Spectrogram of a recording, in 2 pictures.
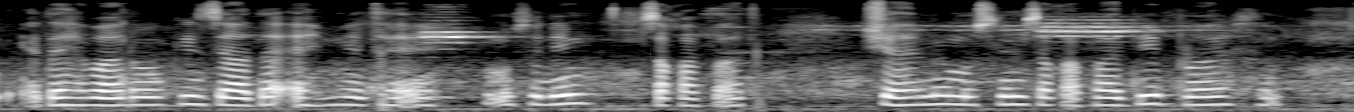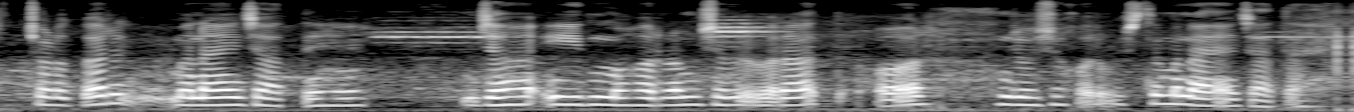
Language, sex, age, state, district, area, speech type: Urdu, female, 30-45, Delhi, East Delhi, urban, spontaneous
